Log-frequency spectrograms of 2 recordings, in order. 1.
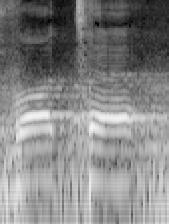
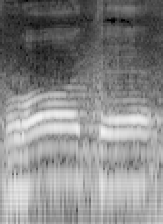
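تُنطق التاء الأخيرة مع نفَس هواء مسموع. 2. تُنطق التاء الأخيرة دون نفَس هواء مسموع. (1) "تاء فراتا" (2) "مش فراتا"

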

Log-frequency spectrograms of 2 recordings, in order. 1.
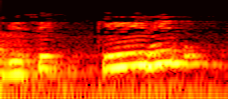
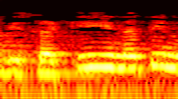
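Kata itu diucapkan sebagai bisikinin. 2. Kata itu diucapkan sebagai bisakinatin. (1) "dibaca begitu" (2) "Sakinah artinya apa? Dengan ketenangan"

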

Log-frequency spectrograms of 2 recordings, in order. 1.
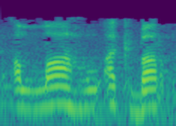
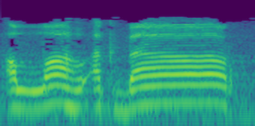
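الحركة بعد الباء قصيرة. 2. الحركة بعد الباء ممدودة طويلة. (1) "فبدلا من أن يقول الله أكبر" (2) "كما لو مد الباء وأشبع حركتها"

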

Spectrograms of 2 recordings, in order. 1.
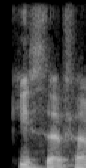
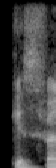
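تتبع السين حركة الفتحة a. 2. لا توجد حركة بعد السين. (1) "فسيقرأ بفتحها" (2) "بسكون السين للإمام نافع"

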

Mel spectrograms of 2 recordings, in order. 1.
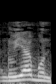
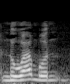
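Konsonan tengahnya bunyi y. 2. Konsonan tengahnya bunyi w. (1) "dibaca nuyamun dengan ya" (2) "membaca dengan wawu"

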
